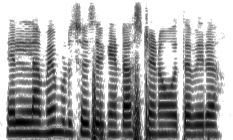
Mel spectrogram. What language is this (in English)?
Tamil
